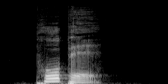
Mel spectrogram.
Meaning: 1. booger, boogers, bogey (piece of solid or semisolid mucus in or removed from the nostril) 2. hickey (printing defect caused by foreign matter on the printing surface)
- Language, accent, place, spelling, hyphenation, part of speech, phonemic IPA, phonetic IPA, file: German, Germany, Berlin, Popel, Po‧pel, noun, /ˈpoːpəl/, [ˈpʰoː.pʰl̩], De-Popel.ogg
